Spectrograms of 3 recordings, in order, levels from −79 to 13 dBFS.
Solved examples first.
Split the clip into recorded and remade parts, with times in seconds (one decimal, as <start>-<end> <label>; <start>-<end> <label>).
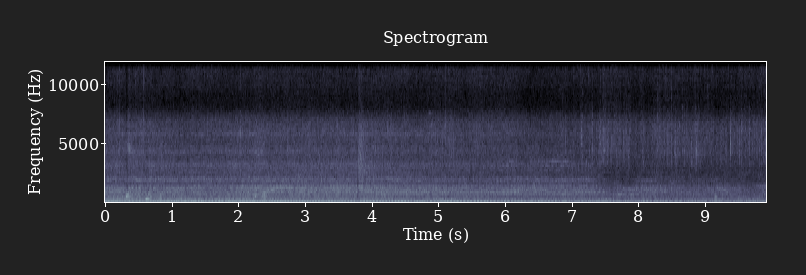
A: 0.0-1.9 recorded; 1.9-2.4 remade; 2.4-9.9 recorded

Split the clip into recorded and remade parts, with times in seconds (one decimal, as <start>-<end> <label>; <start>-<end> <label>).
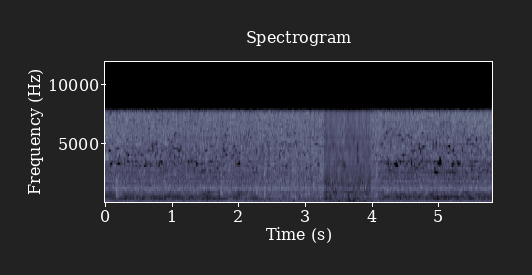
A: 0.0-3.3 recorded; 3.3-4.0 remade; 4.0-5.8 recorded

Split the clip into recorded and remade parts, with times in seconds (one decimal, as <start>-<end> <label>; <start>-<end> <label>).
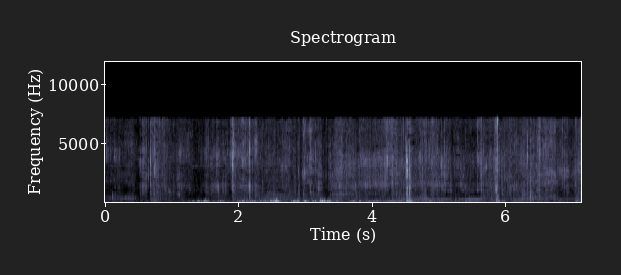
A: 0.0-5.3 recorded; 5.3-6.0 remade; 6.0-7.1 recorded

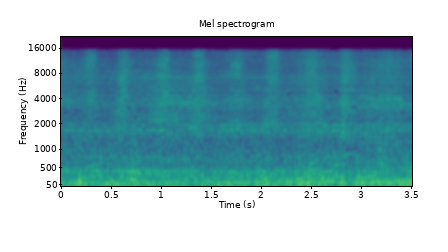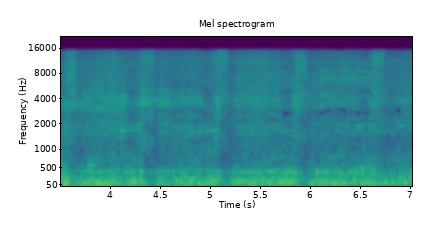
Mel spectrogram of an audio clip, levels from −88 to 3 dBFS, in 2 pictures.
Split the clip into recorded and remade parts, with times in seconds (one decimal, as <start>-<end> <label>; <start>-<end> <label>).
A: 0.0-7.0 recorded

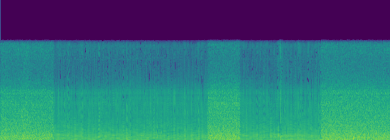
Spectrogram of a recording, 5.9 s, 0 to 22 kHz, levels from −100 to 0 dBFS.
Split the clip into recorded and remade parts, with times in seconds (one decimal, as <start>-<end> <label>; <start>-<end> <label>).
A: 0.0-0.8 recorded; 0.8-3.1 remade; 3.1-3.6 recorded; 3.6-4.8 remade; 4.8-5.9 recorded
